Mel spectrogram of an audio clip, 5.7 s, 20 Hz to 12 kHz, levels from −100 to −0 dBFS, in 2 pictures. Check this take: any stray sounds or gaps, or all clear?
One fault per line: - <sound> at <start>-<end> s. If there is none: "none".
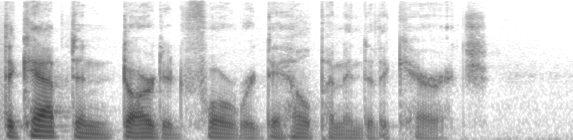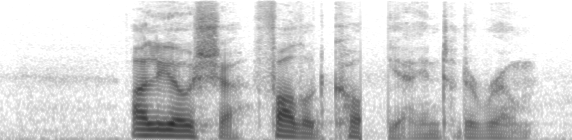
- dropout at 4.7-4.8 s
